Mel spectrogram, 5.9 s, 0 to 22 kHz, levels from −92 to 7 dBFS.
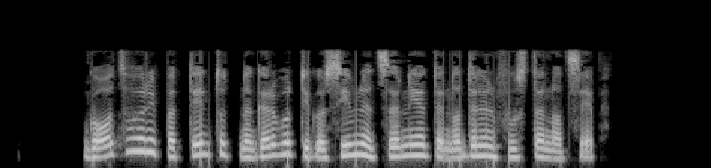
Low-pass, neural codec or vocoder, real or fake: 7.2 kHz; none; real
